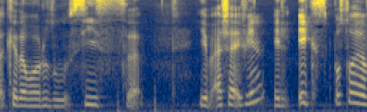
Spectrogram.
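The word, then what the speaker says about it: six: تعالوا نرجي لرقم 6 اسمه سيس سيس ما اسموش سكس سس ده في الانجليزي حضرتك اسمها ايه بالفرنش سيس سيس الاكس هنا هتنطق اس يبقى اسمها ايه سيس طب رقم سبعه خلي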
